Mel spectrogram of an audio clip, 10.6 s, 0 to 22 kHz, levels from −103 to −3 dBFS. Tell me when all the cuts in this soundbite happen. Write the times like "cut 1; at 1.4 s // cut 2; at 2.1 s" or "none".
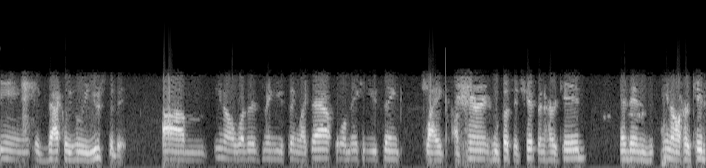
none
